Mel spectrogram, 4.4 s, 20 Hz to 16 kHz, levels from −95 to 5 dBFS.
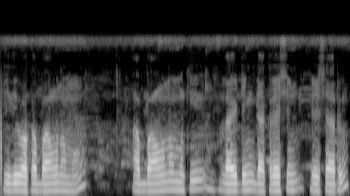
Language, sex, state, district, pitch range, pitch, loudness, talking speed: Telugu, male, Telangana, Hyderabad, 140-160 Hz, 145 Hz, -19 LUFS, 110 wpm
